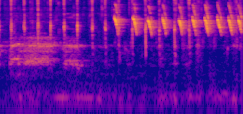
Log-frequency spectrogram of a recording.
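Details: Long-tailed shrike singing with mimicked notes of many birds, opening with a low rough churring, then a rapid regular series of sharp downslurred chirps, about four per second.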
